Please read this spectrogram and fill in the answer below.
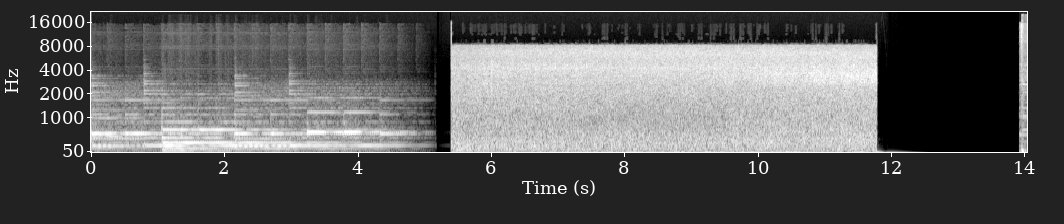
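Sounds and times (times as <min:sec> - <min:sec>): ocean surf washing: 0:05.4 - 0:11.8.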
